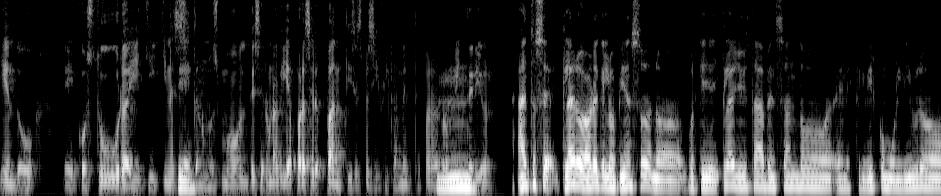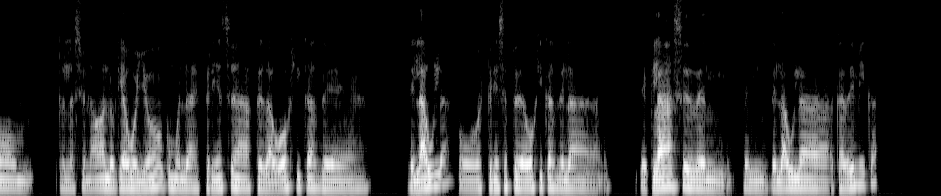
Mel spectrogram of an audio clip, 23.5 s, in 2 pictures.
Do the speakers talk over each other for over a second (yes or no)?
no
